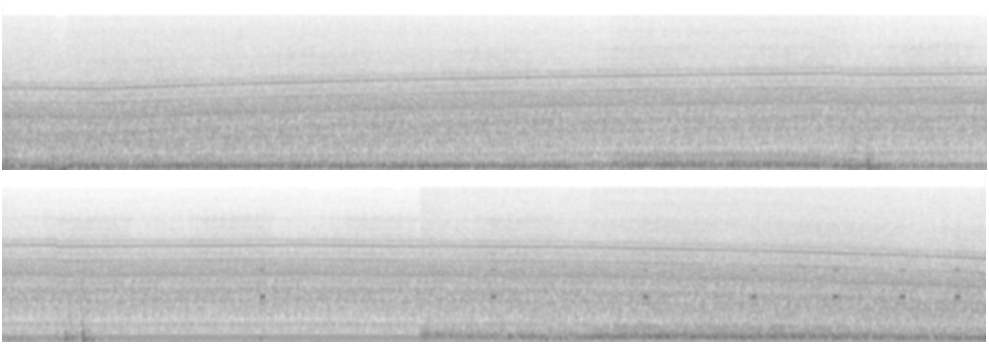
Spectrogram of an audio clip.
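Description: A heavy truck engine rumbles steadily as it drives along a highway.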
